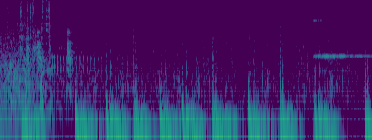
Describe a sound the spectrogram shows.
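Heavy footsteps thud on grass.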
